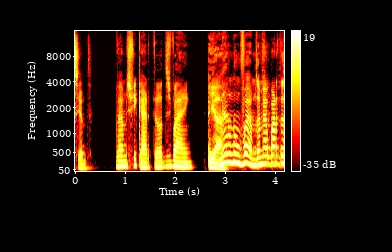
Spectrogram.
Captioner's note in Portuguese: voz infantil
